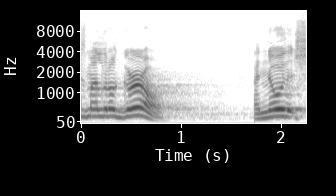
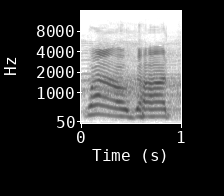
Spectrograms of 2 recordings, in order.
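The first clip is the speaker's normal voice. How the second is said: louder, bright cheer of Wow God; excited call; 3 semitones higher, 8 dB louder than usual. Pretend. Pastor leads kids in the cheer, excited. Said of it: "That's why we say".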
